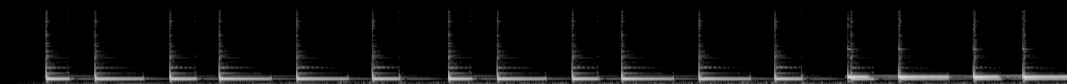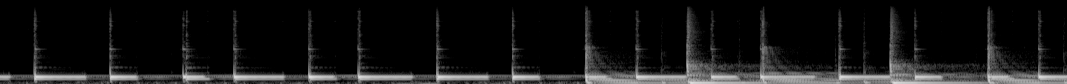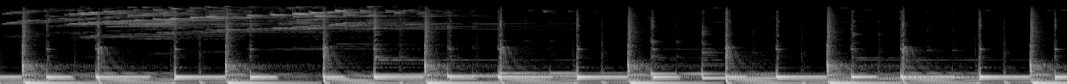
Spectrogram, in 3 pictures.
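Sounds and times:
steel tongue drum notes: 0:00.4 - 0:32.0.

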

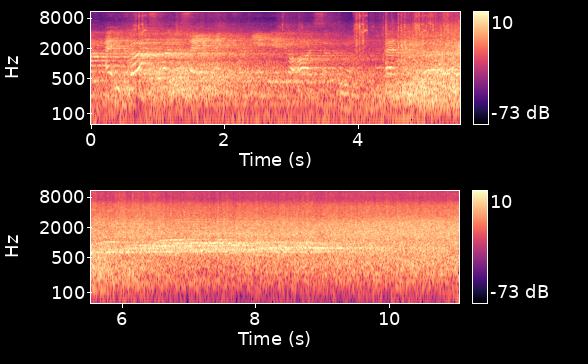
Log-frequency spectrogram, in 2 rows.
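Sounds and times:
audience applauding: 0:04.4 - 0:11.0.

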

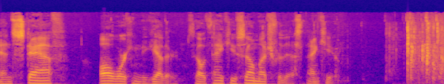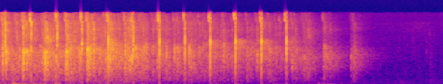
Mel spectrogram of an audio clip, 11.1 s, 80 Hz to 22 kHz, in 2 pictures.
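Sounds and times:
audience applause: 0:04.8 - 0:10.2.

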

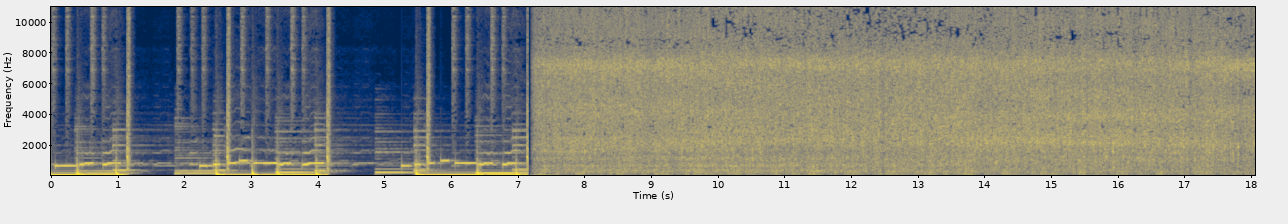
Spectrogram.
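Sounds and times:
waterfall splashing over rocks: 0:07.2 - 0:18.0.

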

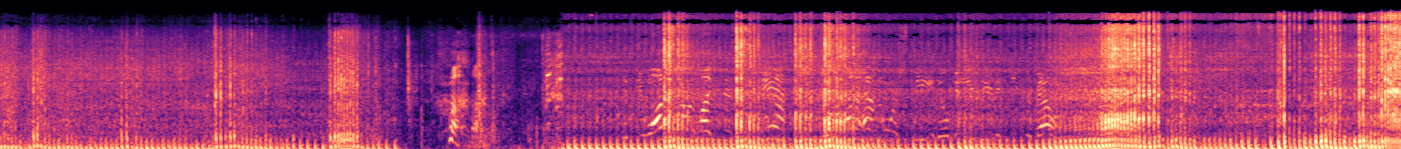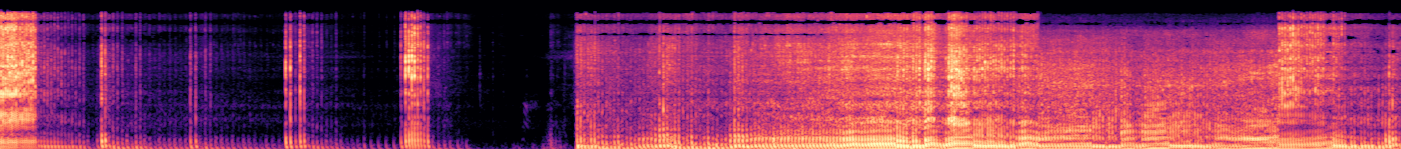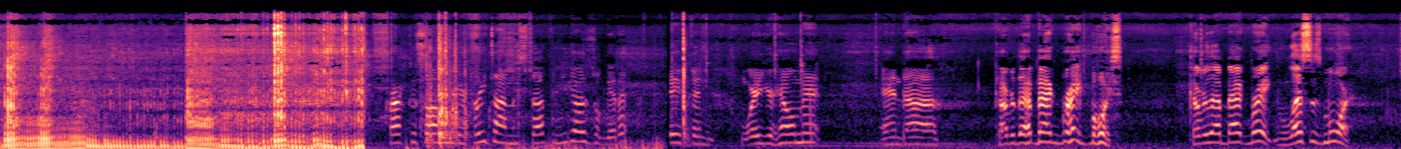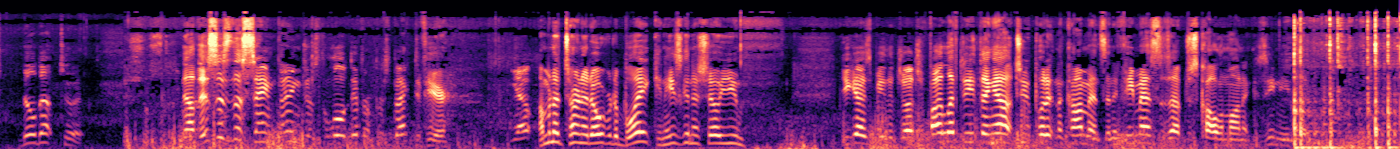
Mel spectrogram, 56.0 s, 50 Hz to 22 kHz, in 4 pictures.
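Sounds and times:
atv engine revving: 0:00.0 - 0:04.2, 0:05.2 - 0:18.6, 0:19.7 - 0:31.8, 0:54.9 - 0:56.0.

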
